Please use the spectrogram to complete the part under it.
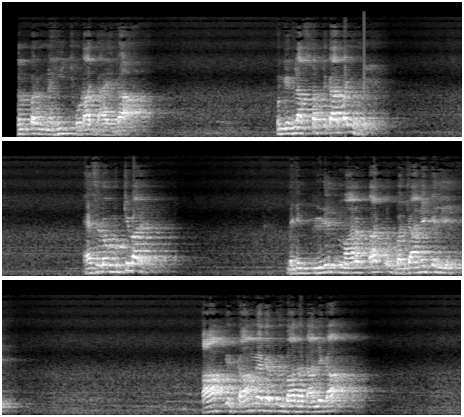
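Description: A middle-aged man speaks calmly and firmly close by, in short bursts with pauses.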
